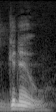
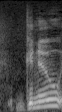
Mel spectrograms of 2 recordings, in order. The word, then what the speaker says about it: gnu: much better than that GNU is the most humor charged word of the English language used in countless word plays because according to the dictionary the g is silent and is pronounced new so every time you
